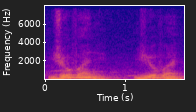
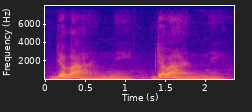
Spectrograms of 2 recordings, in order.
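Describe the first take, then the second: First: "Giovanni" com j brasileiro e n simples. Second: "Giovanni" grave e lento, com o nn estendido; Giovanni italiano. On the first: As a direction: diga "Giovanni" sem dobrar o n. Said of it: "eu vou dizer". (pronúncia brasileira de "Giovanni") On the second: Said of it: "Imagina se eu disser". (pronúncia italiana de "Giovanni") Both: Shown as a demonstration.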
